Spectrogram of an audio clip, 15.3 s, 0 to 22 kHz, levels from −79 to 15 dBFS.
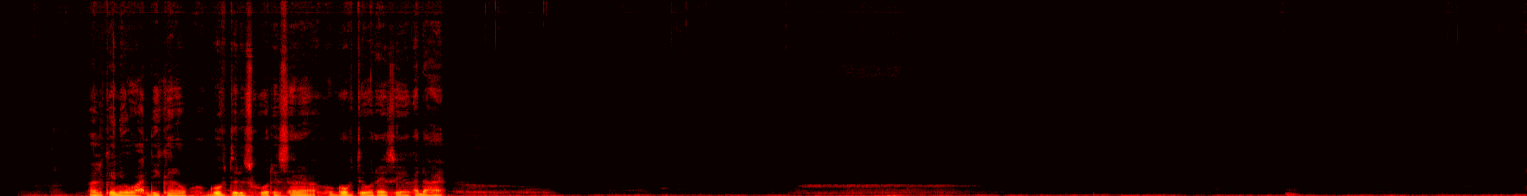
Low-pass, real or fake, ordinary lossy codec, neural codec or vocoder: none; real; none; none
